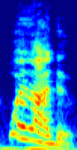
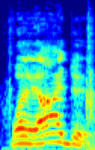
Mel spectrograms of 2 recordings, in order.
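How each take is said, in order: First: "What did I do?" jumps higher, hitting WHAT; a high whining "What did I do?"; whiny high question. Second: "What did I do?" pushed out louder, stressing I; a loud exasperated "What did I do?"; exasperated question. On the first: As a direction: pitch "What did I do?" up into a whine. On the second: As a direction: blurt "What did I do?" at full volume. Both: Shown as a demonstration. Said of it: "and I say it just like that".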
